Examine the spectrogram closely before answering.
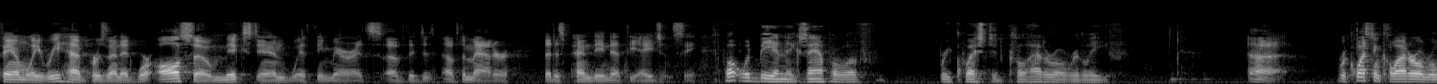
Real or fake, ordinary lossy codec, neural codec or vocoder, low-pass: real; MP3, 32 kbps; none; 7.2 kHz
